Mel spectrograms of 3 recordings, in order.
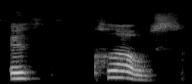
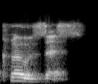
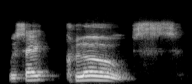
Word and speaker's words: clothes: It's clothes. Clothes. Yeah, remember, not closes. Clothes. Okay. We don't say the E. We don't say the E. The E is silent. We say clothes.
